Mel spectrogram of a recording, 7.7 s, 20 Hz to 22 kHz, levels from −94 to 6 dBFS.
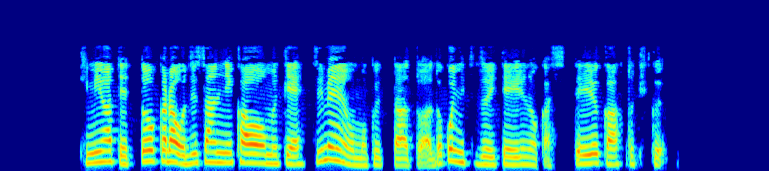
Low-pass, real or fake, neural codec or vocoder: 7.2 kHz; real; none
